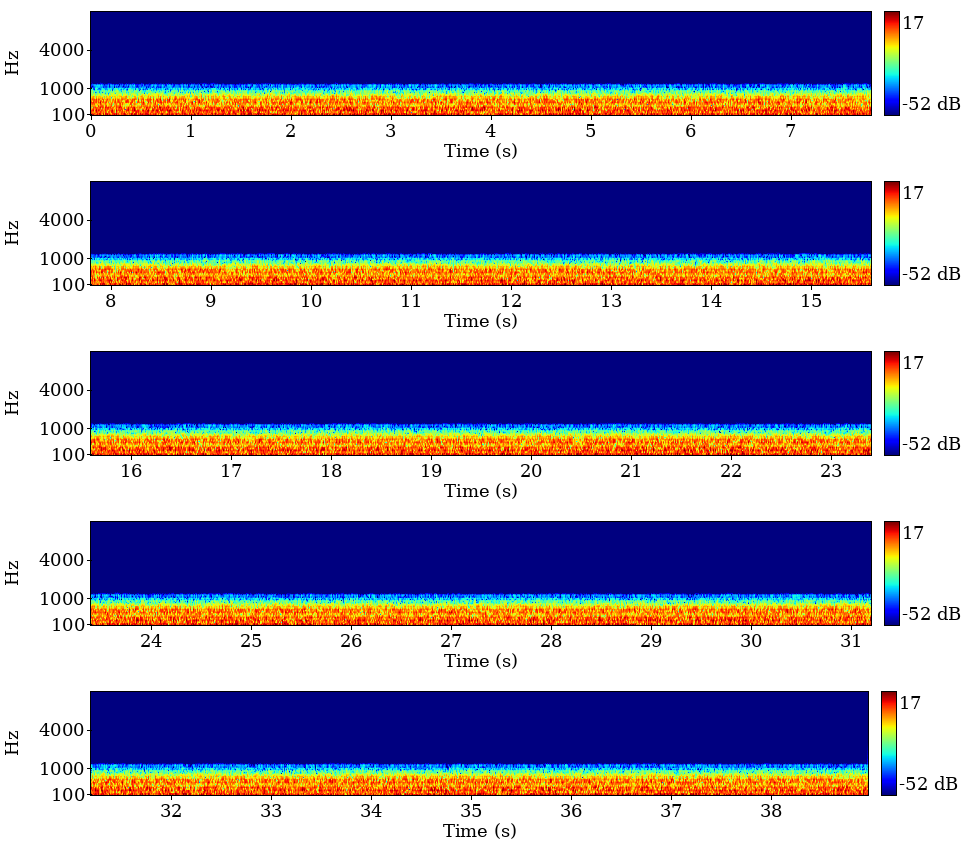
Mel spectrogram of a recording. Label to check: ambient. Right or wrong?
Right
